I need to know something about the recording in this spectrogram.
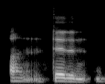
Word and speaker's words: didn't: sound didn't didn't didn't so I just closed from the D my voice the end didn't mmm and so it's kind of debatable how am i doing a vowel there mmm I'm not really doing uh nor and I'm not opening up for the vowel didn't I'm just holding my n longer if you have to think vowel think schwa that's the most neutral didn't didn't but I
